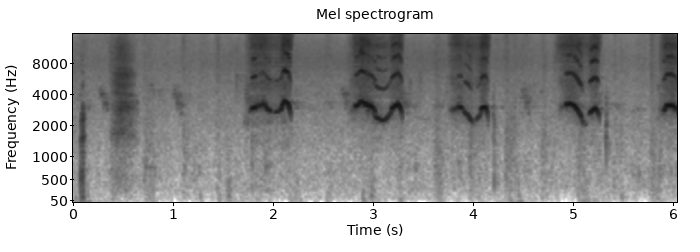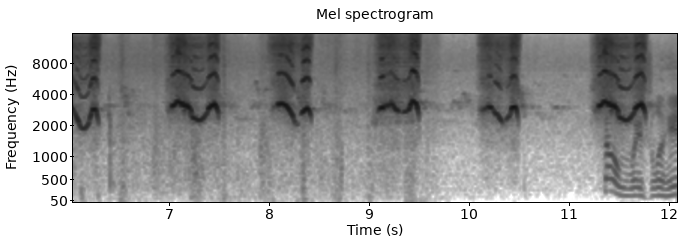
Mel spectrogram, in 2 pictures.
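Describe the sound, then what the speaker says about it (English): A video game character whistles a repeated warbling tune, about ten short bright phrases in an even rhythm with brief gaps between them, loud and close over a quiet background. "Stop that whistling."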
